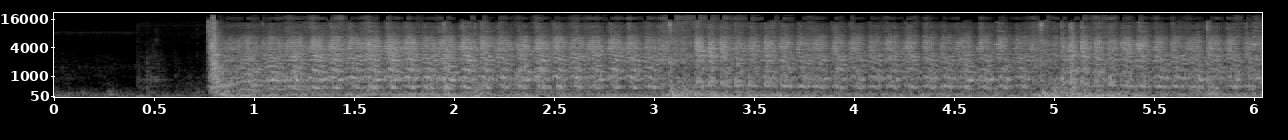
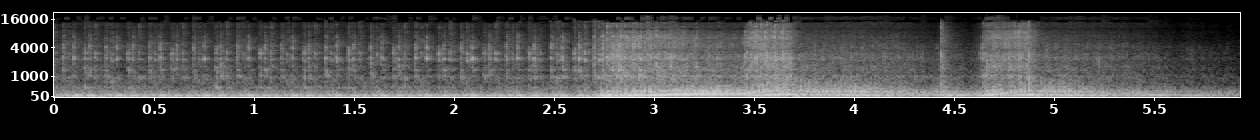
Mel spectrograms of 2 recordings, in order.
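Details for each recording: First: 1985 Chevy C20 that sat 10+ years, after a new mechanical fuel pump, siphoned tank, new inline filter and cleaned carburetor: it catches quickly but idles low and slightly hunting. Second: 1985 Chevy C20 that sat 10+ years, with a new mechanical fuel pump and inline filter, not yet on its own fuel tank: even V8 idle, with clean throttle blips and no misses. Running normally.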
